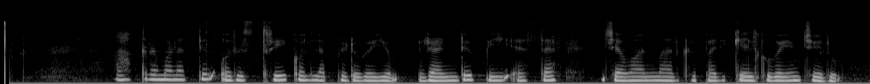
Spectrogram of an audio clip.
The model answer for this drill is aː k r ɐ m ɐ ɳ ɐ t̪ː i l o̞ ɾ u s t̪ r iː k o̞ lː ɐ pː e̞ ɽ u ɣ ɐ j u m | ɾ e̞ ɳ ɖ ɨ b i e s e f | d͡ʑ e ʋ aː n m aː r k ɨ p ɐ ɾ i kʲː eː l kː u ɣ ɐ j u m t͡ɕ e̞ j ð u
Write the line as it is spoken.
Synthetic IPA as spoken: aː k r ɐ m ɐ ɳ ɐ t̪ː i l o̞ ɾ u s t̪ r iː k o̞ lː ɐ pː e̞ ɽ u ɣ ɐ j u m | ɾ e̞ ɳ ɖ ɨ b i e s e f | d͡ʑ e ʋ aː n m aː r k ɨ p ɐ ɾ i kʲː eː l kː u ɣ ɐ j u m t͡ɕ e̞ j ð u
